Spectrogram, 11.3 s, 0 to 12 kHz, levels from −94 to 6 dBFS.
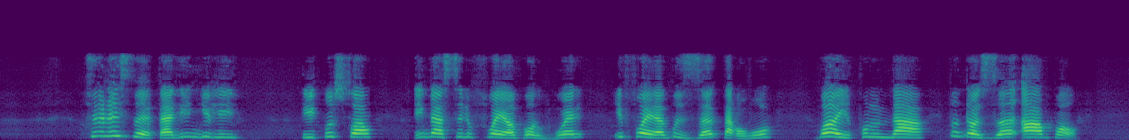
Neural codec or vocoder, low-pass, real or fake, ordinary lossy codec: codec, 16 kHz, 0.5 kbps, FunCodec, trained on LibriTTS, 25 frames a second; 7.2 kHz; fake; AAC, 64 kbps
